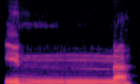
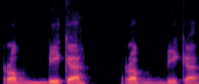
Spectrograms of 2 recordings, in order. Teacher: Jadi lebih lama untuk pengucapan huruf nun tasdid ataupun mim tasdid. Lebih lama dari semisal ba tasdid.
